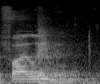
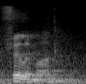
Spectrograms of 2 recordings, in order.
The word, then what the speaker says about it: Philemon: If you could take your copy of God's Word and turn with me this evening to Philemon or Philemon, both pronunciations are acceptable.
